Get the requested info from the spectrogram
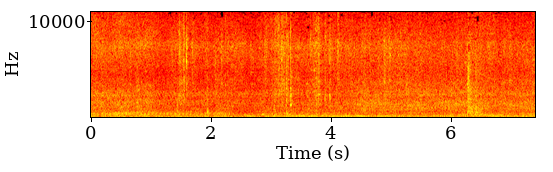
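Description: A vehicle engine idling, a steady low drone, with a few faint clicks.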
